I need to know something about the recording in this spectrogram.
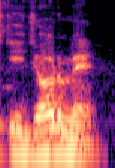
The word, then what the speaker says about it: Guillorme: So Luis Guillorme, that's how you pronounce it, say it.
